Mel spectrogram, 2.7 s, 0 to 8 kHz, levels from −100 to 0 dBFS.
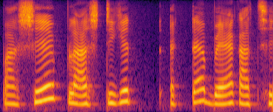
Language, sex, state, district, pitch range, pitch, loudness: Bengali, female, West Bengal, Cooch Behar, 230-290 Hz, 240 Hz, -14 LUFS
